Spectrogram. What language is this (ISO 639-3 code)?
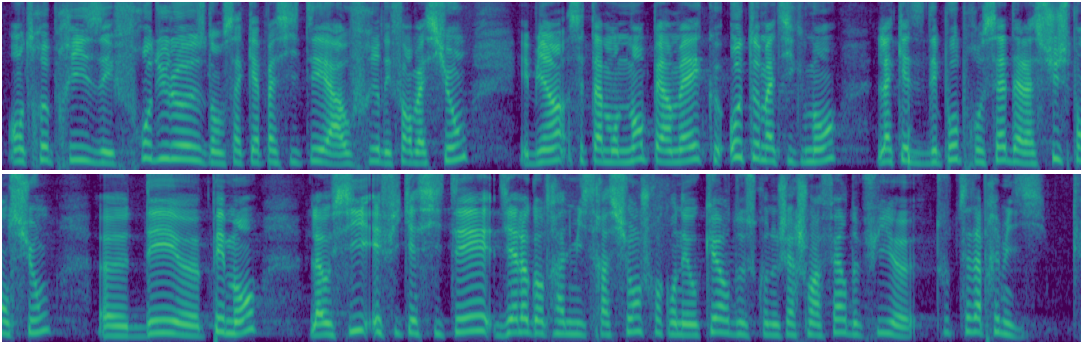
fra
